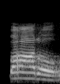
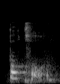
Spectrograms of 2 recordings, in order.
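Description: First: It is said in an American accent. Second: It is said in a British accent. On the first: This is how it is said today. "which is how I say it now" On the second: This is how it was said in early childhood. "our adorable British accents when we were three, like asking for a bottle"

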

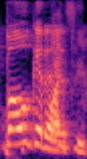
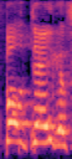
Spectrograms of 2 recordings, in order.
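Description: First: The word is said as 'bogotas'. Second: The word is said as 'bodegas'. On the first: The speaker calls it wrong. "And bogotas" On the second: The speaker calls it right. "it's bodegas, first of all"

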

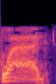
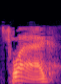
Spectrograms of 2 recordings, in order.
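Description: First: The word is said with a lisped s sound. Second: The word is said with a plain s sound. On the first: It may be some other, unknown word. "She had a lisp" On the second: It is the ordinary word. "as in swag, the actual word"

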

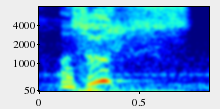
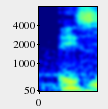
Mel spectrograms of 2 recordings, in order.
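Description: First: The word is shouted forcefully like a martial-arts cry. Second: The word is said at a normal, calm volume. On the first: "I said it from like my stomach, bro" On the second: "That's how I say it. I think I say it like Asus"

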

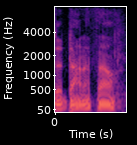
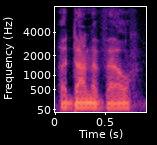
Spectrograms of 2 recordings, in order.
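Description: First: It is said quickly with the sounds run together. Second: It is said slowly with a clear voiced th sound. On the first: "if you want to say it fast, just Adonathel" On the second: "That's what it's supposed to be like"

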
